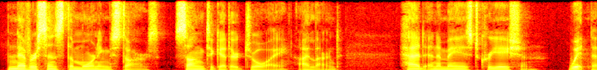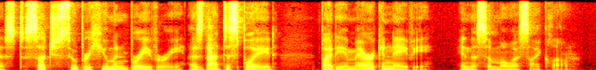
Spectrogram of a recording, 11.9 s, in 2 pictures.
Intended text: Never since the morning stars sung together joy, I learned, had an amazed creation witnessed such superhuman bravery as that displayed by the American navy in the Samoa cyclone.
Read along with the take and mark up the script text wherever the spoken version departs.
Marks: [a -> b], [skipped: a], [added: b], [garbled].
Never since the morning stars sung together joy, I learned, had an amazed creation witnessed such superhuman bravery as that displayed by the American navy in the Samoa cyclone.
